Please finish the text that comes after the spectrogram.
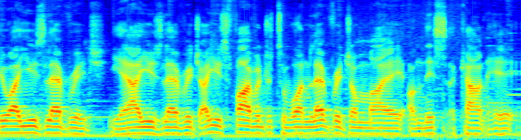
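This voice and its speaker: Laid-back deep-voiced man streaming. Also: flat delivery, fairly quick, a bit bright, soft background music. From Cyprus. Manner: laid-back, slangy, answering chat. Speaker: trading livestream host. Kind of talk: casual livestream chat reading viewer comments.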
